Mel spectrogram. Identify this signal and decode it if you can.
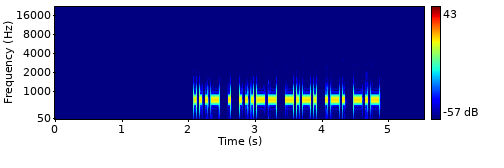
Morse code, heard as a keyed tone, about 27 wpm, 700 Hz. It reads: VE3CRK
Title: DXCC-100 Call Signs - 6 Characters - Repeated 3x - 28wpm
